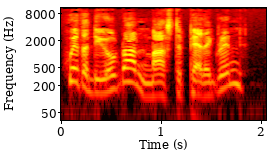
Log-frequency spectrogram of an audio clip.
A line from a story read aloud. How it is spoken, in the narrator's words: he cried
